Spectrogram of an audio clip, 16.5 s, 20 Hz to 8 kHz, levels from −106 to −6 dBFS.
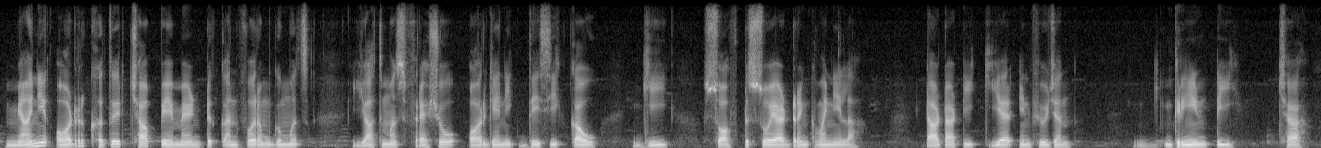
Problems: background sounds at intervals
